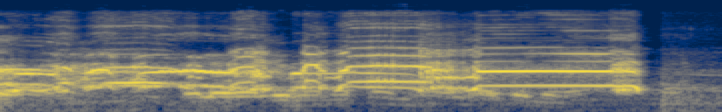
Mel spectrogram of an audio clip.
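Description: A stag rooster crowing nearby, one loud drawn-out cock-a-doodle-doo lasting about two and a half seconds, with a faint voice under it.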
